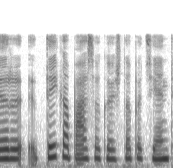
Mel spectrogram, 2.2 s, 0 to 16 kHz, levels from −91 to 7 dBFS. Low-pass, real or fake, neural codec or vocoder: 7.2 kHz; real; none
